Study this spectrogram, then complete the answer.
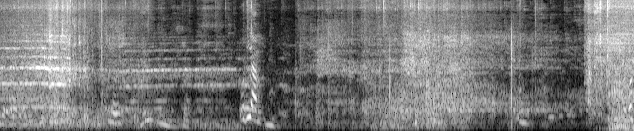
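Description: A motorcycle engine starts and settles into a rough, throbbing idle, with voices and outdoor noise around it.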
